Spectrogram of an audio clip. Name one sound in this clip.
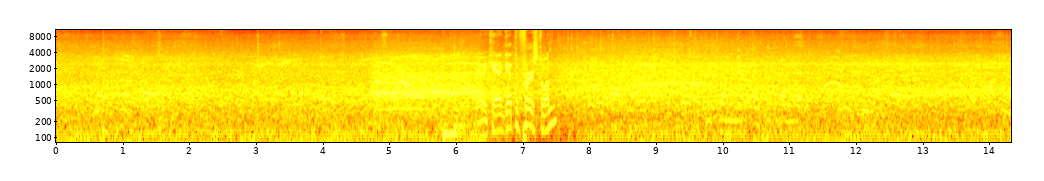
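A large crowd murmurs steadily in a big echoing arena.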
